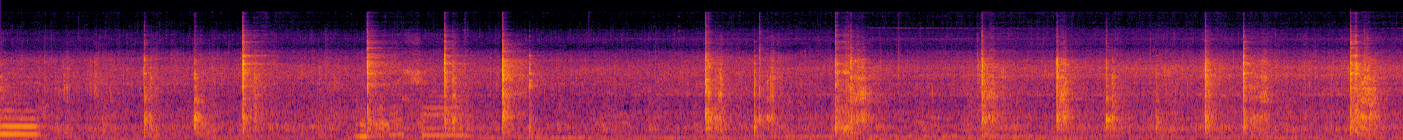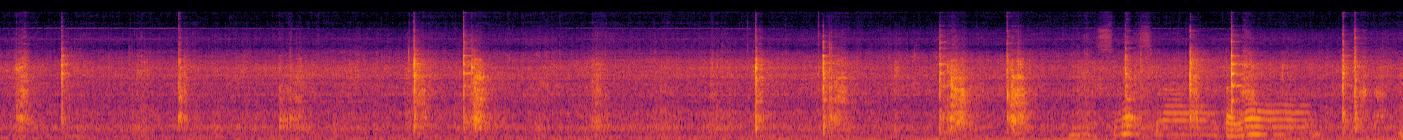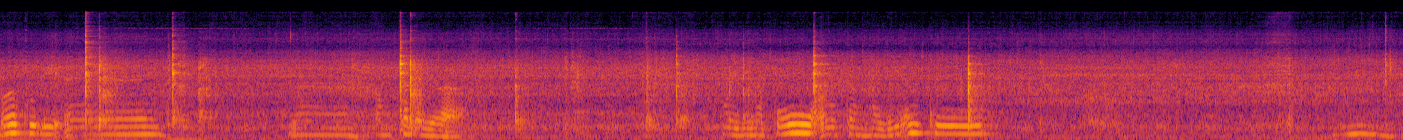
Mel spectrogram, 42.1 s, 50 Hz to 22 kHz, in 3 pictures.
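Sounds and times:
vegetables sizzling in a frying pan: 0.0 - 42.0
spoon scraping a pan: 0.5 - 2.8, 7.0 - 8.9, 9.7 - 12.8, 13.4 - 16.0, 18.1 - 30.2.

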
